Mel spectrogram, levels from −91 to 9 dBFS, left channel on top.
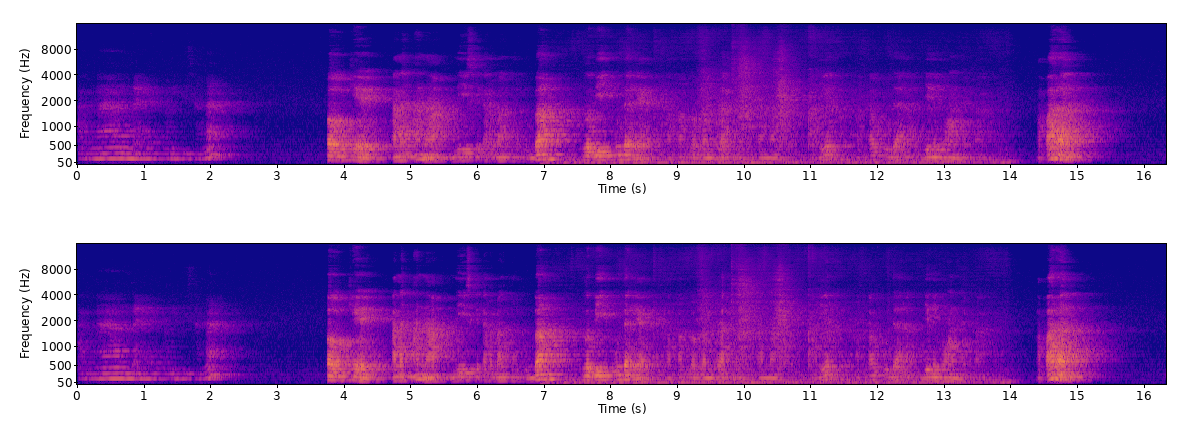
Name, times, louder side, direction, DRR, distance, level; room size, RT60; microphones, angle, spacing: voice 1, 0.0-2.1, equal, 10° left, -10 dB, 1.4 m, -43 dB
voice 2, 3.7-7.1 7.6-8.6 9.0-10.6 11.0-11.3 11.9-13.6 14.5-14.9, right 1 dB, 55° right, -2 dB, 0.5 m, -31 dB
Walk footsteps, 6.9-14.0, right 1 dB, 25° right, 0.8 m, -45 dB
7.4 x 2.5 x 2.5 m, 1.3 s
head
